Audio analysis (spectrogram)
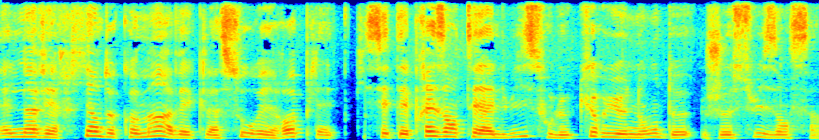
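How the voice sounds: A natural reading voice, with an ordinary range of pitch movement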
